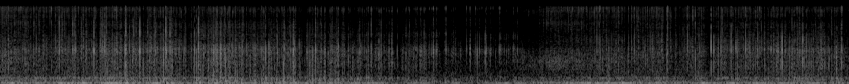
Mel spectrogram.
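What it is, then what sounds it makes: Foam microphone windscreen being scratched. Long acrylic nails of both hands scratch and rub a soft, porous round blue foam windscreen over a microphone. The result is a dense, continuous crackling hiss with a strong low rumble near 70 Hz and fast, irregular scratchy bursts that dip slightly in the middle before picking up again.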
